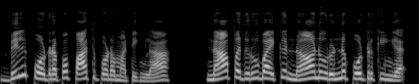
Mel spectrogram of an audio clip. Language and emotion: Tamil, angry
